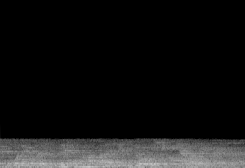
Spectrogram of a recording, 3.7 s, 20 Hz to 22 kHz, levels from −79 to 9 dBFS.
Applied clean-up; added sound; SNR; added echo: none; none; none; reverberation time 1.9 s.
